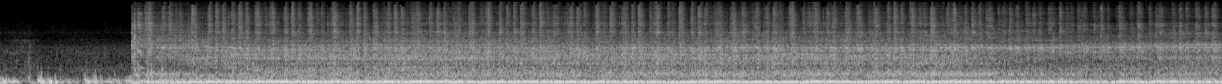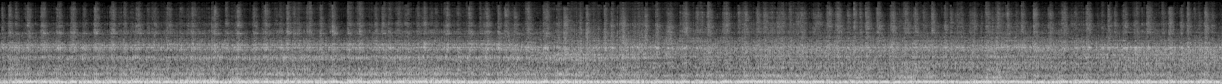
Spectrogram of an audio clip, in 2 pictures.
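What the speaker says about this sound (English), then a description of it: "here's what it looked and sounded like running it on the ramp the first time" A Sea-Doo GSXL jet ski engine, newly rebuilt and being broken in, starts on a boat ramp after a few brief sputters, then runs loud and close at a steady, rough idle with no voices for over twenty seconds.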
